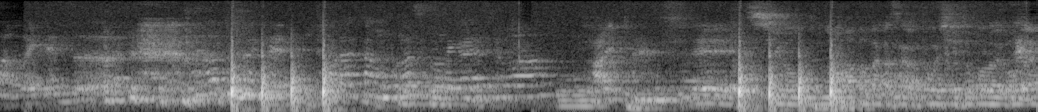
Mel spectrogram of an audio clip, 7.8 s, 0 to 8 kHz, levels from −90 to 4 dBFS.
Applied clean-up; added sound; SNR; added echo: none; Knock; -2 dB; reverberation time 0.9 s.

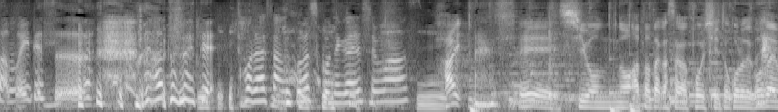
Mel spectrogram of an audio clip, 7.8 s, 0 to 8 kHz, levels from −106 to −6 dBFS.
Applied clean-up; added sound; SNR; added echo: none; none; none; none.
